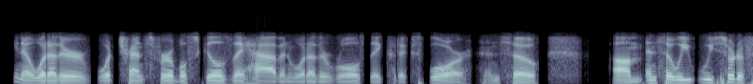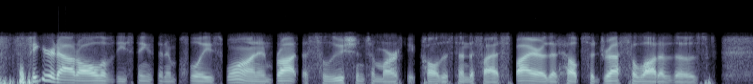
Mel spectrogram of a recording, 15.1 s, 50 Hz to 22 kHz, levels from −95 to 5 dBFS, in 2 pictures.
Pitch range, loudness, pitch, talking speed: 95-115 Hz, -23 LUFS, 105 Hz, 200 wpm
